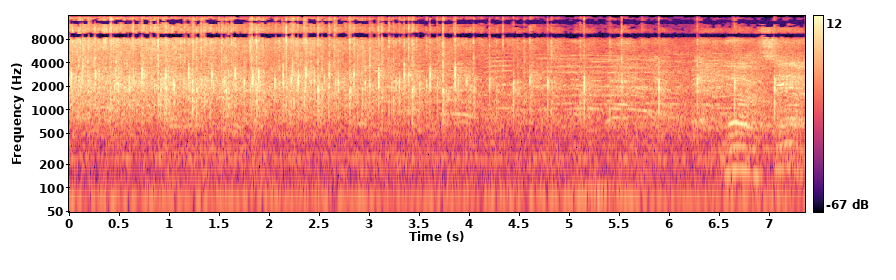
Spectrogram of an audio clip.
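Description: An audience claps and cheers outdoors.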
